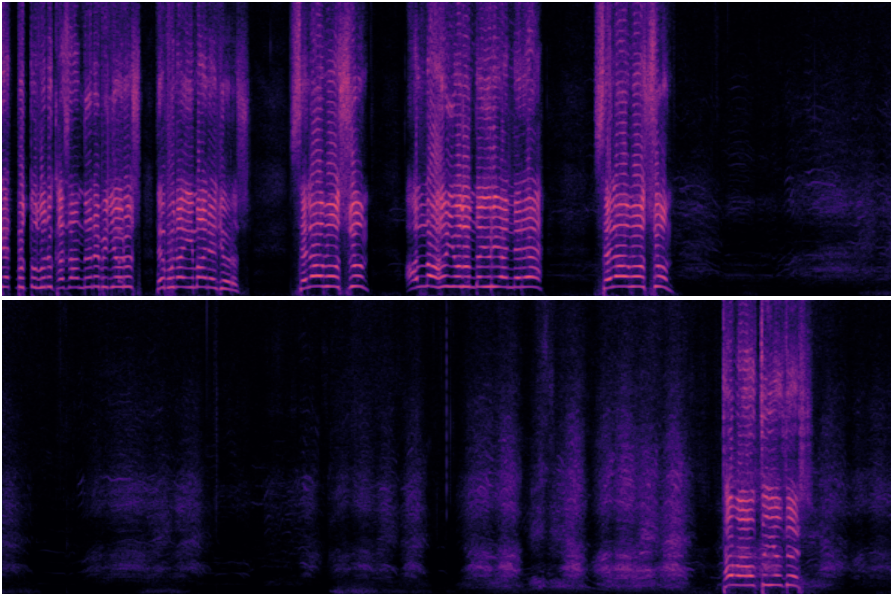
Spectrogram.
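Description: A large crowd chants loudly in unison outdoors.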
